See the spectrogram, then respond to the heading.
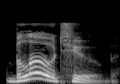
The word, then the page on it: blowtube: British English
